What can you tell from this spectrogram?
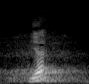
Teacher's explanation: الهمزة حرف شديد مجهور، شديد يعني لا يجري معه الصوت، مجهور يعني لا يجري معه النفس.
